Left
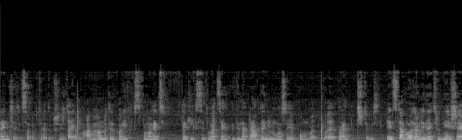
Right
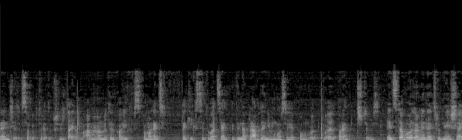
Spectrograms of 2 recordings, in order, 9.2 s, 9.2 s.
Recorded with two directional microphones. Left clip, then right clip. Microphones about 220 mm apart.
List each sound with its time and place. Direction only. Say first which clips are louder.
1.2 s a woman's voice: left 1 dB; 25° right (ahead or behind)
4.2 s a woman's voice: right 1 dB; 25° right (ahead or behind)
